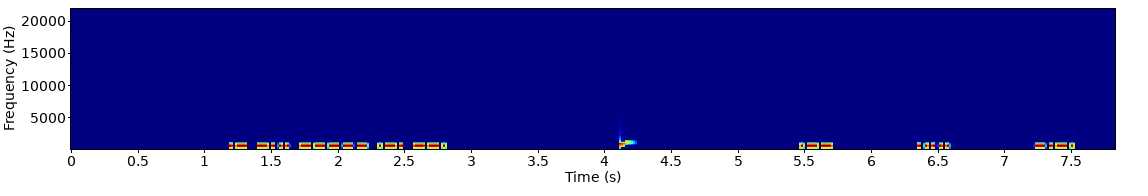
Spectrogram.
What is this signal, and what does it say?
Morse code, heard as a keyed tone, about 44 wpm, spaced as for 23 wpm, 700 Hz. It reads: AB0RG W5C
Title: USA Call Signs - 5 Characters - 8x Character Spacing - 45wpm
